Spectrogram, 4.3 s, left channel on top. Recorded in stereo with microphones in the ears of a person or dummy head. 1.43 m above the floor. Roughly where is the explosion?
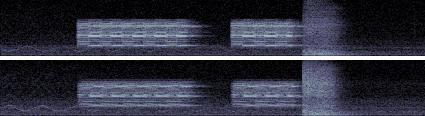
Right.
